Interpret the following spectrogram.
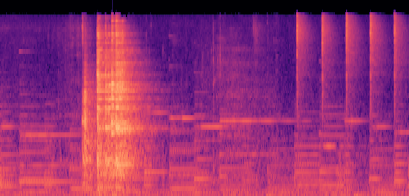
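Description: A metal frying pan is set down on a gas hob with a loud clatter about a second in. Light background music plays throughout, and a quick run of bright ticks starts near the end.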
